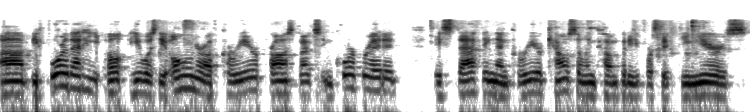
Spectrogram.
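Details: Adult speaker; normal speech.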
